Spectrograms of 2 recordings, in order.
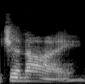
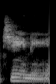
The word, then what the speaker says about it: Janai: Um some of the major tools there are Janai AI and it is pronounced Janai not Genie in this case and then Sci summary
